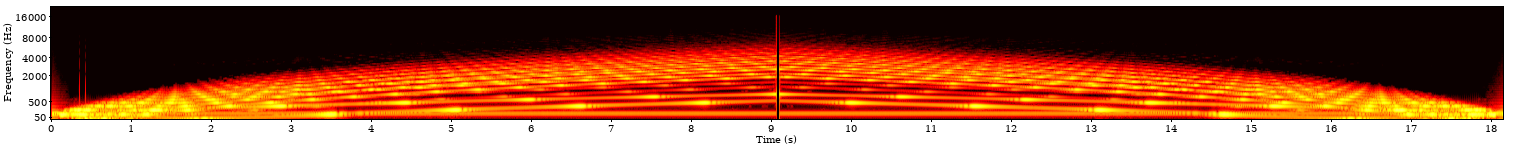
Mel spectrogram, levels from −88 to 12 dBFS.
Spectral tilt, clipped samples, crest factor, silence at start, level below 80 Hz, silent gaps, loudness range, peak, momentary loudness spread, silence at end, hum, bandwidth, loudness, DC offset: -8 dB/octave; under 0.1%; 14 dB; 0 s; -34 dBFS; none; 1 LU; 0 dBFS; 4 LU; 0 s; none; 5.8 kHz; -13 LUFS; under 0.1%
